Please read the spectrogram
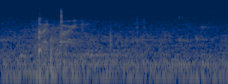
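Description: A faint, brief whisper about half a second in, over quiet room tone.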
